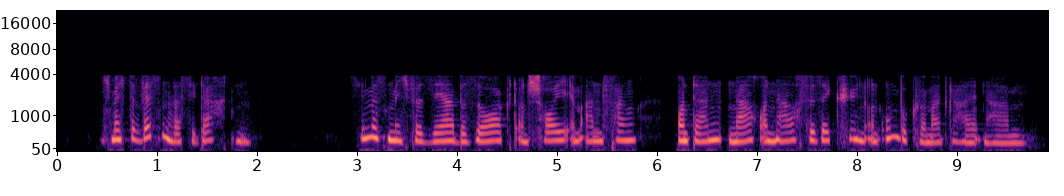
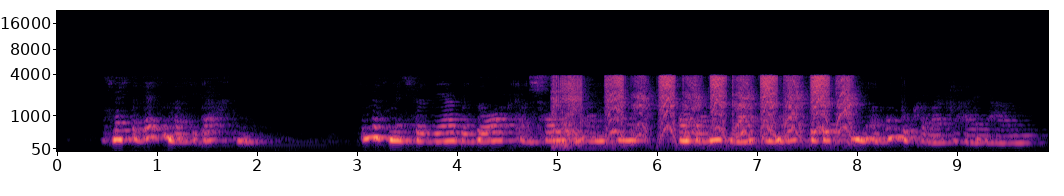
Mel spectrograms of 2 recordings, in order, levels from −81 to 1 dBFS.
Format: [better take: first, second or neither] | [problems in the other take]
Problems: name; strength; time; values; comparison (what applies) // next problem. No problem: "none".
first | background sound (Zipper (clothing) / Sawing); 1 dB below the speech // room echo; dies away in 2.4 s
